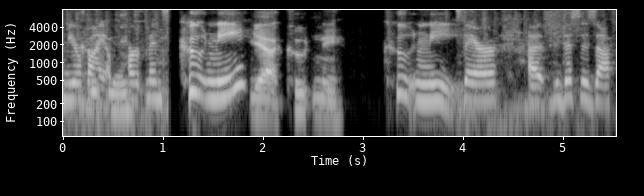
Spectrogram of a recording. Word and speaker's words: Kootenai: do want to How do add you to pronounce that they the are name? evacuating some nearby Kootenai. apartments Kootenai? Yeah, Kootenai.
